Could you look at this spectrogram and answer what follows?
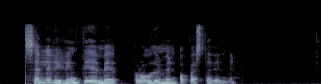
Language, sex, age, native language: Icelandic, female, 50-59, Icelandic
